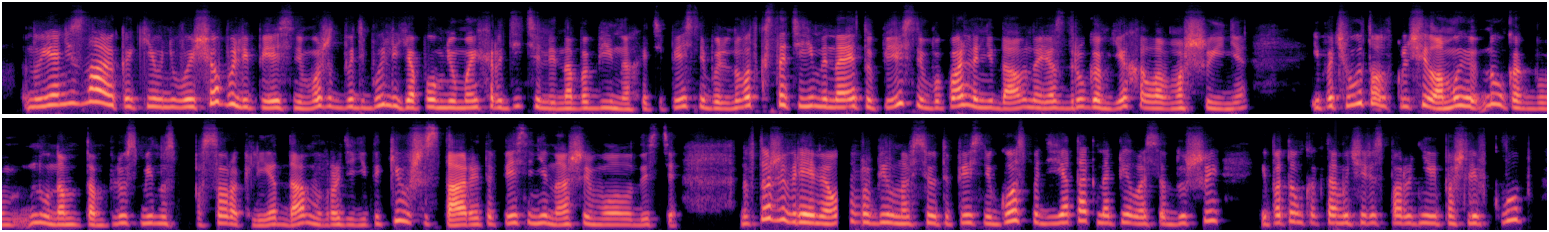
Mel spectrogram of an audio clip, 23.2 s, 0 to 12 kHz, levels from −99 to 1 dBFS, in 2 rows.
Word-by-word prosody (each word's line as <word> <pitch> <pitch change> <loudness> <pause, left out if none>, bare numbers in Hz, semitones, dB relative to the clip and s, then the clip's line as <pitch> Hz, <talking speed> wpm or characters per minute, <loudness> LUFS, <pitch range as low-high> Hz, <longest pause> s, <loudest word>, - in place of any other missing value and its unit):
Ну, 230 - -2
я 285 +5 +5
не 335 +2 -1
знаю, 345 -3 +7
какие 240 +1 -2
у - - +2
него 225 0 0
еще 235 +11 +4
были 300 -10 +2
песни, 200 -1 0
может 230 +4 -1
быть, 205 -2 -4
были, 265 +4 0
я 205 -2 +3
помню 205 -1 +2
у 200 - -2
моих 210 +1 -1
родителей 225 -2 -4
на 180 +1 0
бобинах 185 -3 -4
эти 170 - -10
песни 235 +7 -3
были. 185 -3 -3
Но 205 - -2
вот, 265 +2 +3
кстати, 280 -3 -1
именно 240 -3 +1
эту 225 -1 +3
песню 235 - -1
буквально 235 +7 +3
недавно 205 0 0
я 195 0 0
с - - -9
другом 215 0 +1
ехала 195 -1 0
в 170 - -8
машине, 185 -1 -2 0.5
и 210 - -6
почему-то 265 +8 +1
он 255 - 0
включил, 240 -1 +1
а 180 - +8
мы, 250 +5 +4
ну, 300 +1 -1
как 200 -6 -1
бы, 175 - -7
м, 175 -1 -8
ну, 230 0 -2
нам 180 -2 0
там 170 -1 -1
плюс-минус 215 -1 -4
по 180 - -14
40 190 +2 -2
лет, 175 +4 -4
да, 175 +6 +3
мы 200 -6 -5
вроде 175 0 -4
не 170 - -11
такие 205 - -3
уж 255 -6 -1
и 205 - -3
старые, 175 +1 +5
эта 205 - -6
песня 225 +4 -3
не 225 +1 0
нашей 195 +2 -1
молодости, 175 -1 -4 0.5
но 205 - -6
в 200 - -17
то 360 - +4
же 325 -2 0
время 235 -6 +6
он - - +2 0.2
врубил 245 -1 0
на 205 - 0
всю 215 +3 -2
эту 210 -1 -6
песню, 230 0 -3
господи, 260 -2 0
я 235 +2 +2
так 285 +1 0
напелась 220 -3 -2
от - - -4
души! 220 +8 -3 0.3
И - - -4
потом, 240 +2 -1
как-то 230 -1 -2
мы 225 - -1
через 230 +1 -5
пару 220 -1 -2
дней 220 0 -2
пошли 215 0 -2
в 210 - -10
клуб, 305 +8 -4
215 Hz, 245 wpm, -26 LUFS, 190-240 Hz, 0.5 s, а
